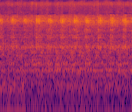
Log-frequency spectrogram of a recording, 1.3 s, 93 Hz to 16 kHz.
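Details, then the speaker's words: Cadillac Escalade V8, under five years old, idling: rapid metallic clanking, rattle and knock over the engine run. Motor knocking; source not pinned down. "That thing ain't even old enough to be sounding that all that clanking and rattling, knocking, the motor knocking."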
